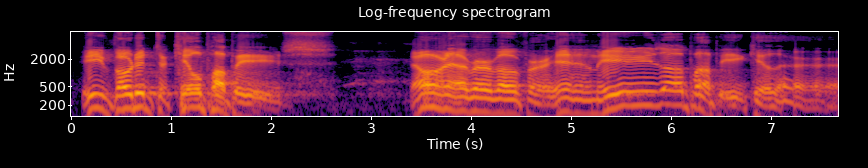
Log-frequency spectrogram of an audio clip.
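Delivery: ominous ad announcer voiceover. Mocking political ads, speak as the ad announcer: political ad announcer voice. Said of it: "who does that voice?".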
